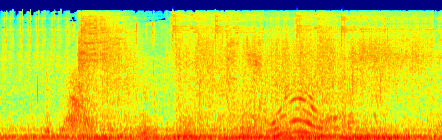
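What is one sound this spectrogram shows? Explosions burst with clattering bricks.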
